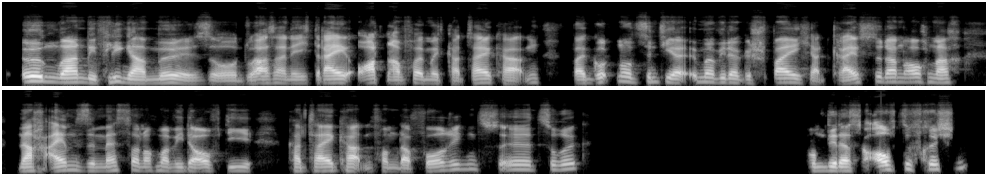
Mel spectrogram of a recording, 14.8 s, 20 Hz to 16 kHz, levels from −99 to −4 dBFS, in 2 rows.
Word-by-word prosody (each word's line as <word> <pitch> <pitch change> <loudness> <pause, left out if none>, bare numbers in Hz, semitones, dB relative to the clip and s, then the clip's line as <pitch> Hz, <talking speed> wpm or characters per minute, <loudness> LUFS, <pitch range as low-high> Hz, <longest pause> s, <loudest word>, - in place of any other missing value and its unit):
irgendwann 145 -5 +7
die 120 - -3
fliegen 150 -4 -5
ja 110 -2 +6
in 110 - -5
Müll, 120 -5 0
so. 100 0 -6
Du 100 - -7
hast 115 +1 +3
ja 120 -2 -2
nicht 115 0 -6
3 120 +1 +6
Ordner 110 -4 +2
voll - - -2
mit 110 -1 -8
Karteikarten. 125 +1 -1 0.3
Bei 115 - +1
Goodnotes 155 +3 -5
sind 150 0 -11
die - - -3
ja - - +3
immer 150 -2 -4
wieder 135 -3 -3
gespeichert. 135 0 -1
Greifst - - 0
du - - -5
dann 150 -1 0
auch 150 0 -1
nach 135 -2 -1 0.3
nach - - +3
1 145 +2 +2
Semester 125 +3 -6
noch 125 +1 -7
mal 125 -2 -4
wieder 120 - -1
auf 120 - 0
die 120 -1 -9 0.3
Karteikarten 125 -1 0
vom 110 -1 -10
vorherigen, 165 +8 -4
z - - -9
äh, 165 -1 -4
zurück? 175 +4 -8 1.7
Um 125 -1 -6
dir 130 0 +3
das 125 -1 +4
so - - -6
aufzufrischen? 170 +5 +3
130 Hz, 195 wpm, -24 LUFS, 120-150 Hz, 1.7 s, irgendwann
